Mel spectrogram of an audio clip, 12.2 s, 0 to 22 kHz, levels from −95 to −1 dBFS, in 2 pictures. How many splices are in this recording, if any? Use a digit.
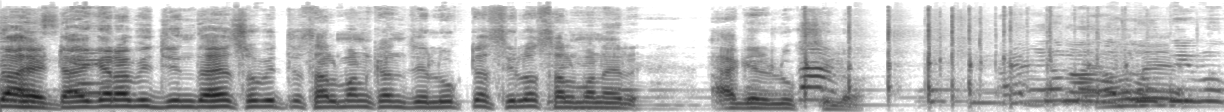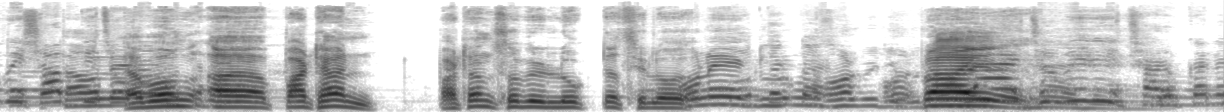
0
